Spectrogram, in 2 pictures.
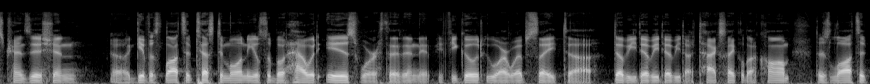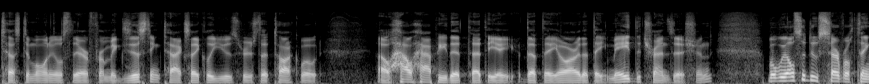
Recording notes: Live Broadcast at the The IPBC IGNITE Conference.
